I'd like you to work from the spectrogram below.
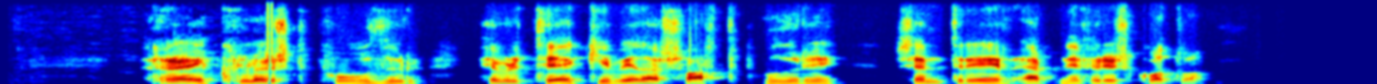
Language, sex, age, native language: Icelandic, male, 40-49, Icelandic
